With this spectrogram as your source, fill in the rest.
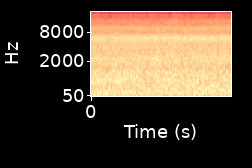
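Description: Steady, loud rushing of flowing water at the Manikaran hot springs, a close, unbroken roar with nothing else standing out.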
